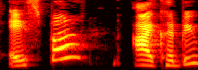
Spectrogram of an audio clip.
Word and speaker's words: aespa: So I am currently really into the song Spicy by, I believe it's pronounced aespa.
